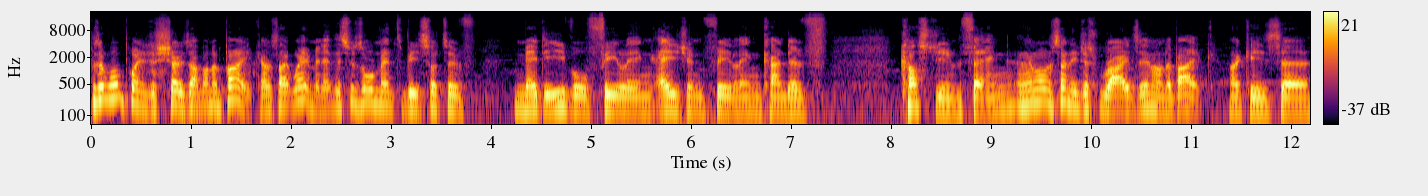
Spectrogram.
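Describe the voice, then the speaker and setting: At a moderate pace, a man with a British accent speaks at a fairly high pitch with ordinary pitch variation. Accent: British, classically trained actor voice. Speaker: podcast host, film commentator. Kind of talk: casual film commentary chat.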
